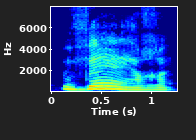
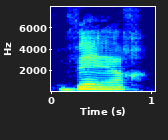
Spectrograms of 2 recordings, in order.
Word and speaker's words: vert: vert vert أخضر. هاد لو تي نكتبوه mais on le prononce pas. on l'écrit mais on le prononce pas. c'est une lettre muette.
